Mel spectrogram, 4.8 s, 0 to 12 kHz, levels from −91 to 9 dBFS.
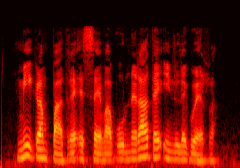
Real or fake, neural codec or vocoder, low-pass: real; none; 7.2 kHz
